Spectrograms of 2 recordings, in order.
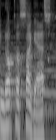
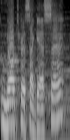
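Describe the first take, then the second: First: It is said with a French accent. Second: It is said with an Italian accent.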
